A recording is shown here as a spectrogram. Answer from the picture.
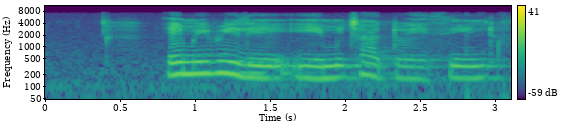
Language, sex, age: South Ndebele, female, 21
